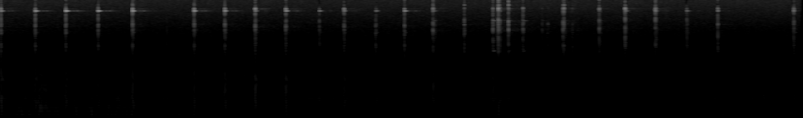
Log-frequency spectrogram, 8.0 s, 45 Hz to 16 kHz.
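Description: A small, slim glass roll-on perfume bottle with a silver metal cap is held in one hand and tapped with the long red-painted fingernails of the other hand. About 25 quick, bright clicks sound at a steady pace, with a brief cluster near the middle. Each tap is a sharp, high glassy tick that dies away almost instantly over a quiet background.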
